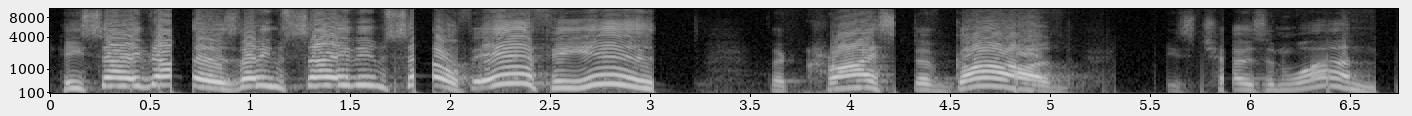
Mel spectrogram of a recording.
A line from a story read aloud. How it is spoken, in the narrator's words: cried out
